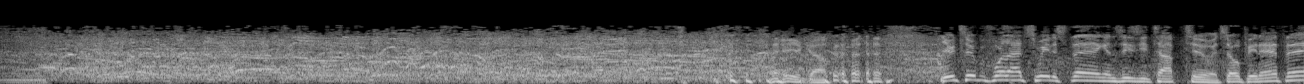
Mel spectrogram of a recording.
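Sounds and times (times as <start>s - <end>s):
party crowd chatter sound effect: 0.0s - 13.0s
speech: 7.7s - 13.0s.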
